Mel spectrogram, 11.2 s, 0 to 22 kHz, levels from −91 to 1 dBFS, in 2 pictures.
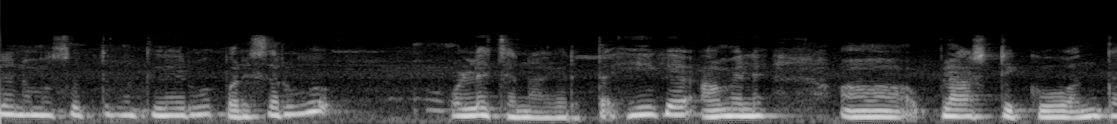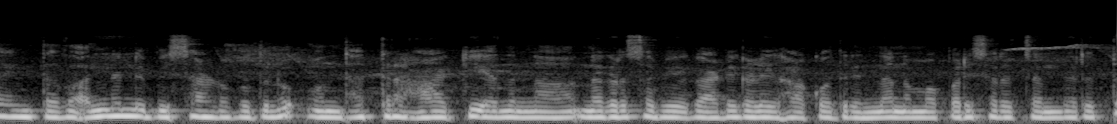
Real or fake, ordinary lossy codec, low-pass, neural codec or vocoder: real; none; none; none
